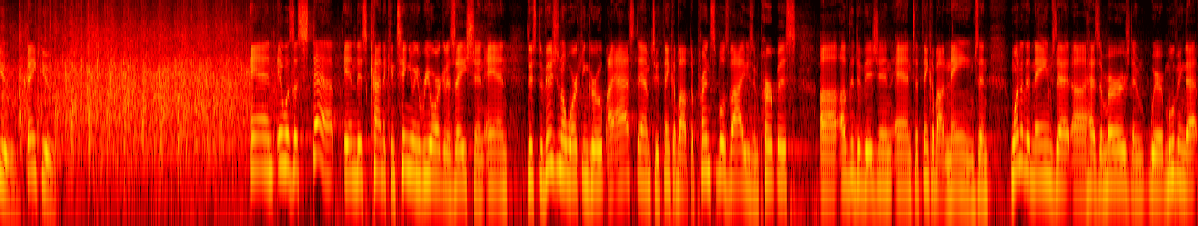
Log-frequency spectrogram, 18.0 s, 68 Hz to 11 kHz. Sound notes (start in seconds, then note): 3.7 applause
